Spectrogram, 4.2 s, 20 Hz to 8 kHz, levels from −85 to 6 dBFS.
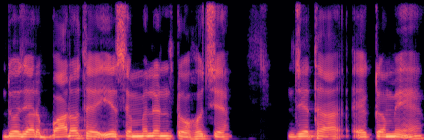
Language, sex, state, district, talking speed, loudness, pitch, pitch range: Bengali, male, West Bengal, Malda, 170 wpm, -15 LUFS, 125 Hz, 120-130 Hz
